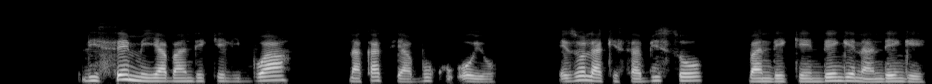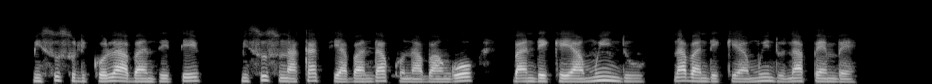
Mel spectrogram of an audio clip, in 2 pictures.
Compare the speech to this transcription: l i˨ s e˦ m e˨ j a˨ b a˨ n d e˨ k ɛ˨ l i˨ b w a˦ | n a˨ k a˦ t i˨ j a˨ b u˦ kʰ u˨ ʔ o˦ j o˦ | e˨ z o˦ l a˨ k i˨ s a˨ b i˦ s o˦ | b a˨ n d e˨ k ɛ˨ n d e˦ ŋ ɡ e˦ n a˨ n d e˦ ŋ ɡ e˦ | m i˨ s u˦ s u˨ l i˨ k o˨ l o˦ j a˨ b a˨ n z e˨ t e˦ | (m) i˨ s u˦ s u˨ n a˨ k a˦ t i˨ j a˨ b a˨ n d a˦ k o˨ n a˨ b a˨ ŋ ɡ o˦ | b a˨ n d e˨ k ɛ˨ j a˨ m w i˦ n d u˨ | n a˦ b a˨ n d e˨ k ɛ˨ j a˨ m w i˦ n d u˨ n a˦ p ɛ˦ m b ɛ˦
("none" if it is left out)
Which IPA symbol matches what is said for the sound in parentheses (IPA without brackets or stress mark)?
m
